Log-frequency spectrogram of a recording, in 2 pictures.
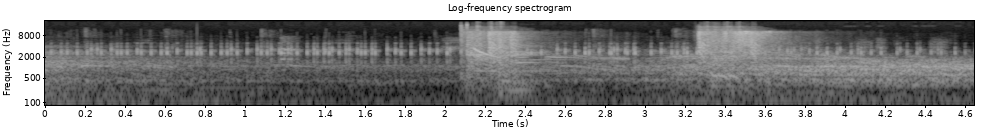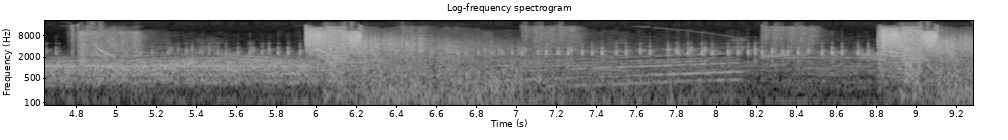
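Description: Gunfire rings out in the video game S.T.A.L.K.E.R. Shadow of Chernobyl: several loud, sharp shots spaced a second or two apart, each with a ringing tail, over steady ambient game noise.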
